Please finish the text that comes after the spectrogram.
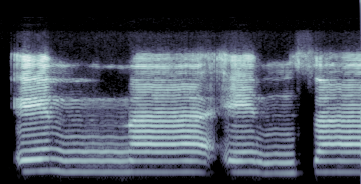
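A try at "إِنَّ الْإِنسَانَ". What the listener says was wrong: Innal, bukan inna, innal. Itu dijamber. Innal, nyamber ke sukun. Innya guna ditahan. Innal.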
